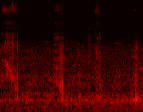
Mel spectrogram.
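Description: Faint crunching and chewing of a mouthful of raw green leaves: a few soft, short crunches spread over the two seconds.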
